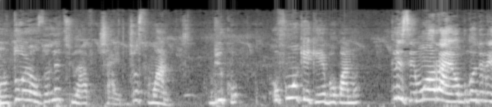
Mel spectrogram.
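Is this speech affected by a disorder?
No.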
